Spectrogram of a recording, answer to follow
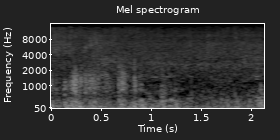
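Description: Wind buffeting the microphone: an uneven low rumble that rises and falls with the gusts.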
